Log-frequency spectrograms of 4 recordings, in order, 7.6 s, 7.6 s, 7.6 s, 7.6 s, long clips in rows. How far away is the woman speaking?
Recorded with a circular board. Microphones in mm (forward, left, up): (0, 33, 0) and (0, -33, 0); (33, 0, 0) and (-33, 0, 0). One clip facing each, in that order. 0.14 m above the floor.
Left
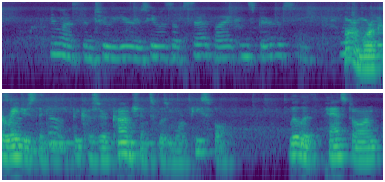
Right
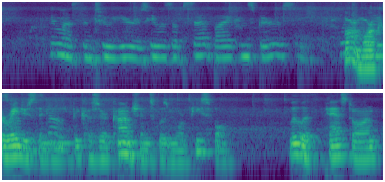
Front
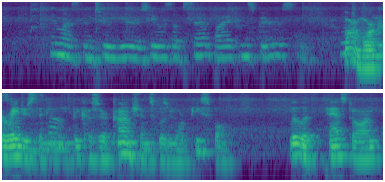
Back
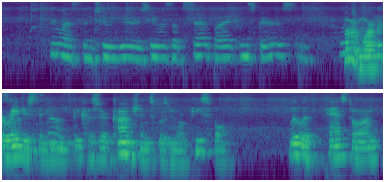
About 2.5 m.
